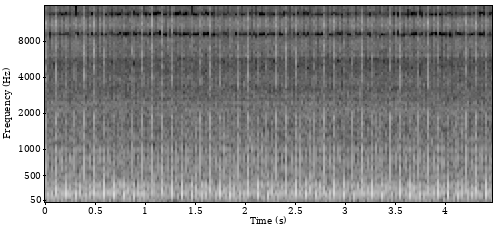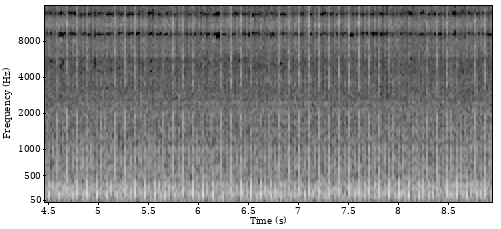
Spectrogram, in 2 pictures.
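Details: Villiers 10 petrol engine on an old Barford cement mixer, no choke, single-cylinder puttering at a steady even three pops a second, no misses; compression not excellent, fuel seems to run through even with tap off; normal running.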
